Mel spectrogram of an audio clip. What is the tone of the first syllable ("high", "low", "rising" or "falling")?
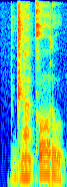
low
